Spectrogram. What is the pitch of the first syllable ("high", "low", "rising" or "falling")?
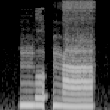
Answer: high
